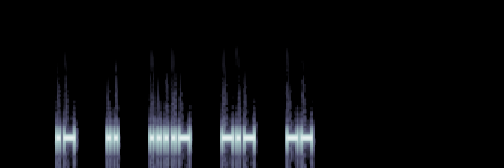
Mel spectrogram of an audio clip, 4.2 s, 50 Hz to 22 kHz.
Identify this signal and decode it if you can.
Morse code, heard as a keyed tone, about 40 wpm, spaced as for 23 wpm, 700 Hz. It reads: AI4KM
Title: USA Call Signs - 5 Characters - 3x Character Spacing - 40wpm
